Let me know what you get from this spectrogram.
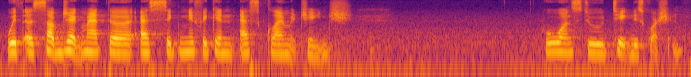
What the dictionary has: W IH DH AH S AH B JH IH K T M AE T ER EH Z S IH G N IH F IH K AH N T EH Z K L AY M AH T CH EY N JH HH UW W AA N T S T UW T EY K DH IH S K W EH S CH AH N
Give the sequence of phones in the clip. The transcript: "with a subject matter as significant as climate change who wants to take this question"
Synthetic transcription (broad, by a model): W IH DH AH S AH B JH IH K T M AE T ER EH S IH G N IH F IH K AH N T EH S K L AY M AH T CH EY N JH HH UW W AA N T S T UW T EY K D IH S K W EH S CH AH N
